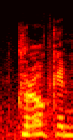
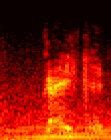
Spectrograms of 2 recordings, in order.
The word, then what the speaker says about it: Kraken: Kroken era la pronunciación ir... Kraken.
